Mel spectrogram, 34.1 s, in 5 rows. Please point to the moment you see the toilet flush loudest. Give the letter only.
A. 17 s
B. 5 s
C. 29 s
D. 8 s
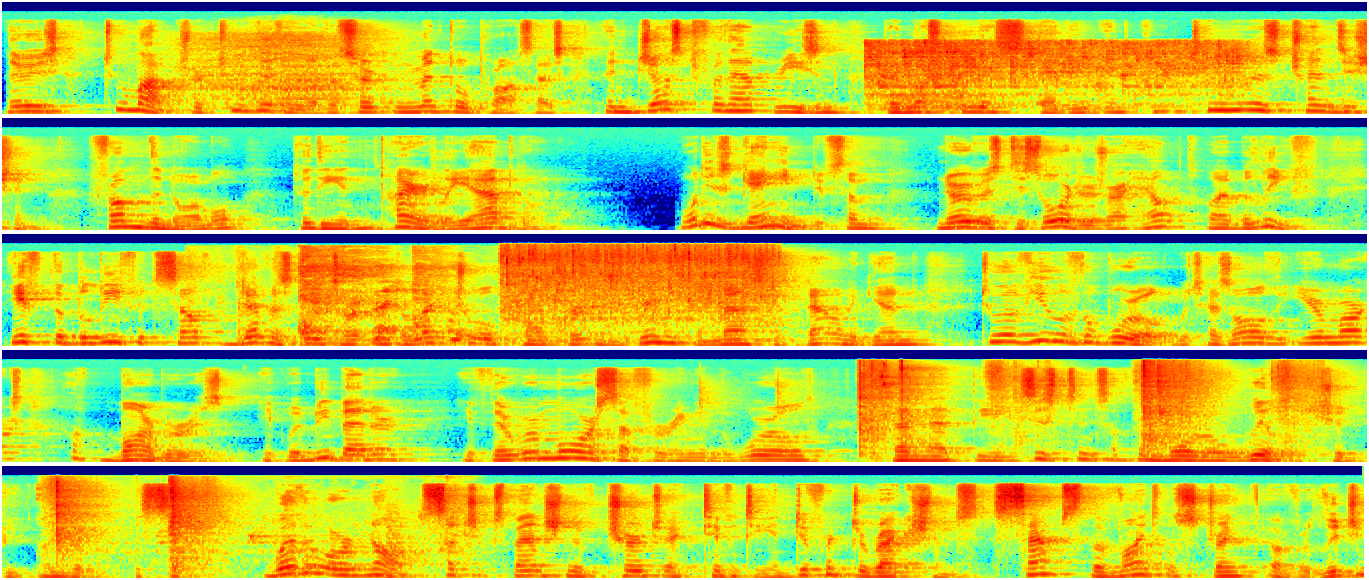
B.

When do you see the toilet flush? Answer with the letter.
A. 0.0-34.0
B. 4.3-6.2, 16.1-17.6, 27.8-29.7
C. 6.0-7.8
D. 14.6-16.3
B.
